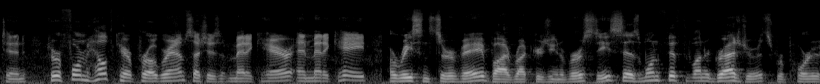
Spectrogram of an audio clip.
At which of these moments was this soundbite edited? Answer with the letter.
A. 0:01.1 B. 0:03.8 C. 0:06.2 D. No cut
B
